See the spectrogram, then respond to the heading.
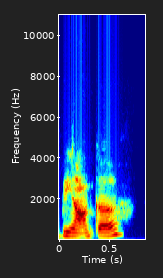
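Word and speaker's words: Bankha: So, first of all, my name is Bianca.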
